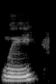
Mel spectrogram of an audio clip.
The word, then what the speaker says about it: Leigh: My name is Leigh. It is spelled a funny way, so I answer to other things, but it is pronounced Leigh.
